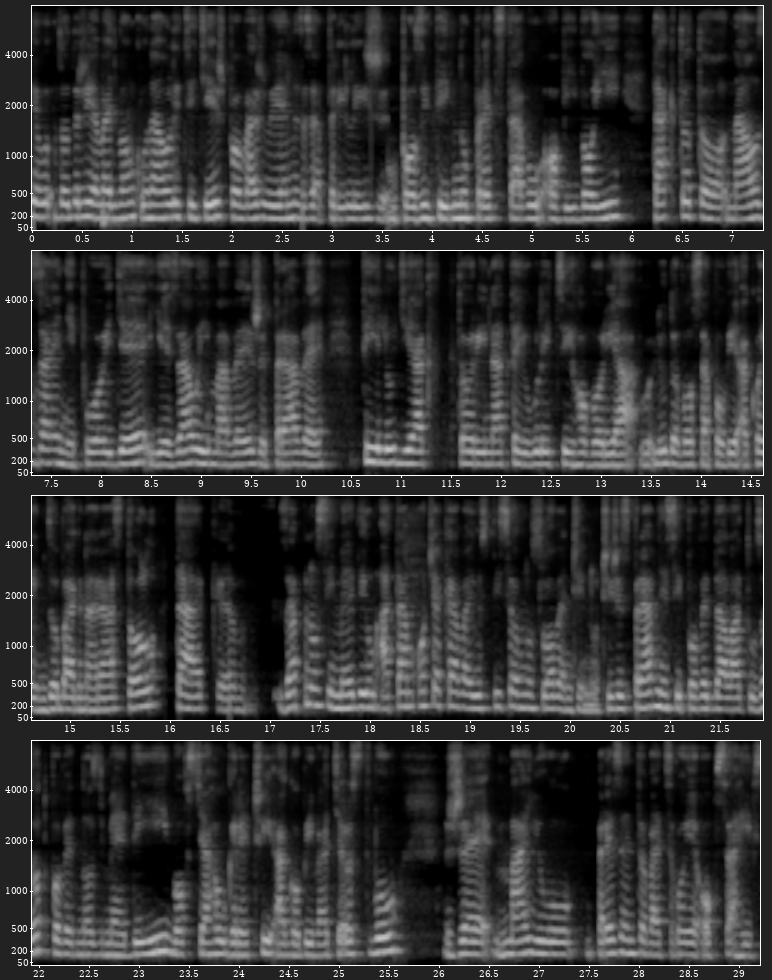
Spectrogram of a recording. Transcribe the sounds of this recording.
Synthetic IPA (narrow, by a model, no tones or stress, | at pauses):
ɛd̪ɔd̪r̩ʒɪaʋaɟʋɔŋkunaulit͡sicɪɛʃpɔʋaʒujɛmzapɾiːliʒpɔzit̪iːʊnupɾɛt̪st̪aʋuʔɔʋiːʋɔji | t̪akt̪ɔt̪ɔnaɔzajɲɛpʊɔjɟɛjɛzauimaʋɛːʒɛpɾaːʋɛ | t̪iːʎuɟɪak | t̪ɔɾiːnat̪ɛjulit͡siɦɔʋɔɾɪaʎud̪ɔʋɔsapɔʋɪɛʔa̰kɔimd͡zɔbaːɡnaɾaːst̪ɔlt̪akzapnusimɛːd̪iumat̪amʔɔt͡ʃakaːʋajuːspisɔʊnuːslɔʋɛnt͡ʃinut͡ʃiʒɛspɾaːʊɲɛs̬ipɔʋɛd̪alat̪uːzɔt̪pɔʋɛd̪nɔzɟmɛːd̪iːʋɔfscaɦuɡɾɛt͡ʃiʔaɡɔbiʋacɛʎst̪ʋu | ʒɛmajuːpɾɛzɛnt̪ɔʋacsʋɔjɛʔɔpsa̰ɦif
